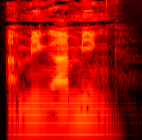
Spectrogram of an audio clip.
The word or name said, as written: amigamig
